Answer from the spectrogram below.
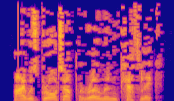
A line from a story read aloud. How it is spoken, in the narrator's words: he answered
